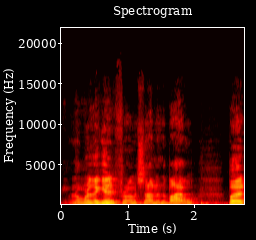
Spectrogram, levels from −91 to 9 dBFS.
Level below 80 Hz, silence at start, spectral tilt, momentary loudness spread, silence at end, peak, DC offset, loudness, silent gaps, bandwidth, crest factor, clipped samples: -54 dBFS; 0.15 s; -6 dB/octave; 16 LU; 0 s; -14 dBFS; under 0.1%; -33 LUFS; none; 14 kHz; 18 dB; under 0.1%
